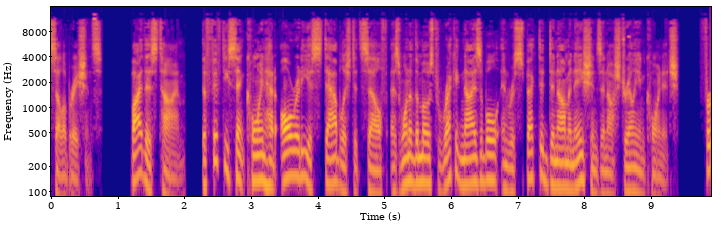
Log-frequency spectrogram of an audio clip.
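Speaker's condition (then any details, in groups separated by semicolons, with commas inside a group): No condition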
